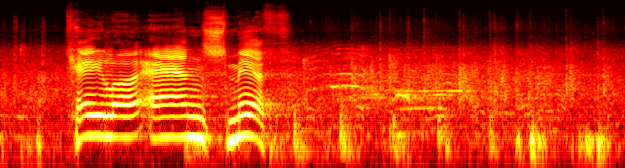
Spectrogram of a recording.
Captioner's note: cheering and applause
